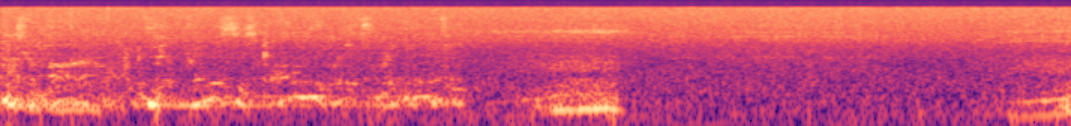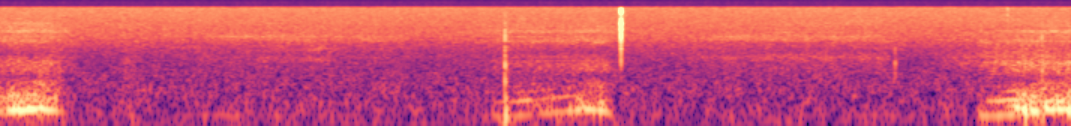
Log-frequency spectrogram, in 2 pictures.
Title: snoring!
